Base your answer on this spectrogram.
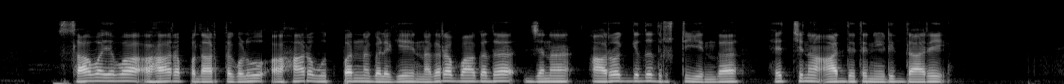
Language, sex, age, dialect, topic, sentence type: Kannada, male, 25-30, Mysore Kannada, agriculture, statement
